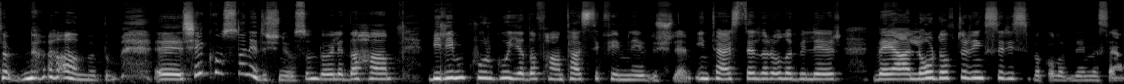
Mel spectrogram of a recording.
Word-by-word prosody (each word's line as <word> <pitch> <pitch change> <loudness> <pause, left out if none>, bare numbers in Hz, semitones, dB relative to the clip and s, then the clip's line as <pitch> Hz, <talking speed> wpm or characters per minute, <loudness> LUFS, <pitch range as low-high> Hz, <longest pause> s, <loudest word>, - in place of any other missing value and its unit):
Tabii, 280 -4 +2
n 290 - +9 0.2
anladım. 225 -7 -3 0.4
Eee, 235 -1 +4
şey 450 - +4
konusunda - - -3
ne 340 - +2
düşünüyorsun? 210 +5 -2
Böyle, 235 -1 -2
daha, 255 0 -2 0.3
bilim 290 +5 +6
kurgu 295 -2 +1
ya 260 -2 0
da 260 - -2
fantastik 250 0 -2
filmleri 215 -5 -5
düşünelim. 295 +10 -7
Interstellar 265 -1 0
olabilir 250 -1 -2 0.3
veya 245 +1 +3
The 245 - -2
Lord 285 +2 +4
of 290 0 +1
the 305 - 0
Rings 290 0 +2
serisi, 270 -4 -4
bak, 205 - -11
olabilir 195 0 -10
mesela. 195 0 -8
255 Hz, 155 wpm, -24 LUFS, 235-280 Hz, 0.4 s, n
